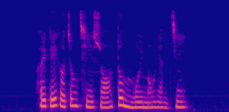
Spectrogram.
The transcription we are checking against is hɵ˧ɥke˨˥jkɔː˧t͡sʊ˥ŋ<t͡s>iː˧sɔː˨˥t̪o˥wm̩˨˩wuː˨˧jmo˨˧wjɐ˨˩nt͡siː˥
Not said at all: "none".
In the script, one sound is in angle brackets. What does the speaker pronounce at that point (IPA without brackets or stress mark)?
t͡sʰ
